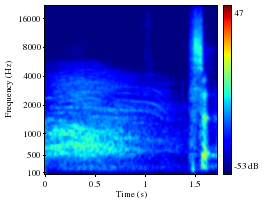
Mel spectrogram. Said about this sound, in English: On the count of three, I want everybody to yell out their favorite season. One, two, three.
